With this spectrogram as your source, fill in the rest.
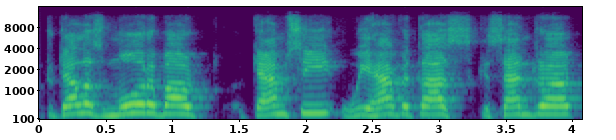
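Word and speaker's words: CAMSC: and minority supply council it's called kamsi and to to tell us more about kamsey we have with us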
